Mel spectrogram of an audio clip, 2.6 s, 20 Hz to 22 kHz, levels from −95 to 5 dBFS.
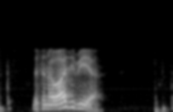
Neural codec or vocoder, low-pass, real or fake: none; 3.6 kHz; real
